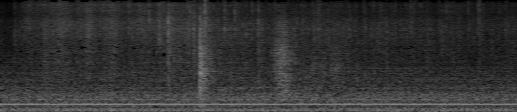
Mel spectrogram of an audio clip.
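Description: Food frying in pans on the stovetop, with a steady sizzle from sliced bell peppers, steak and buttered tortillas cooking. A steady low hum sits underneath, and two light utensil taps come about two and a half and three and a half seconds in.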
